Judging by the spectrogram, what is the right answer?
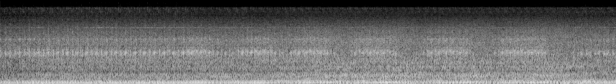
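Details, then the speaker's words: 1996 Nissan Skyline R33 GTR Nismo 400R, neglected RB-X GT2 engine, at auction inspection: heavy lumpy low rumble with uneven loping beat like a Massey Ferguson tractor; rough idle, cause unknown. "sounds like a massive Ferguson tractor to me. Anyway, sounds terrible."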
